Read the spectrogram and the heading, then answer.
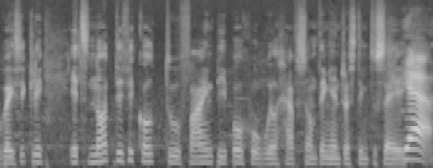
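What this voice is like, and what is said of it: Slight accent. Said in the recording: “hear a slight accent.”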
